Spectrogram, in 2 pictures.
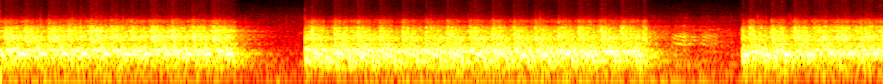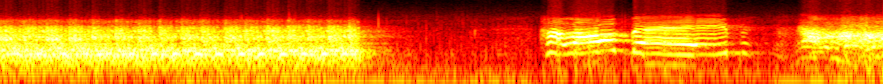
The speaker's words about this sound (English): Look, they're digging up the streets with those air hammers. Be careful.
